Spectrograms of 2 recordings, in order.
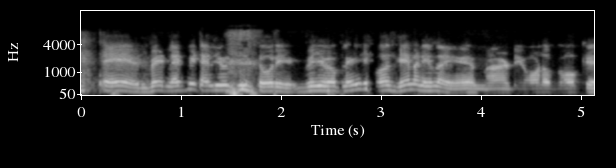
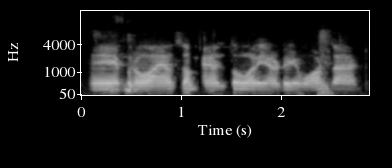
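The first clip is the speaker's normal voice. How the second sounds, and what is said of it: Flat, bland imitation of another person. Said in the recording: “why do you have to be so bland about the way you speak?”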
